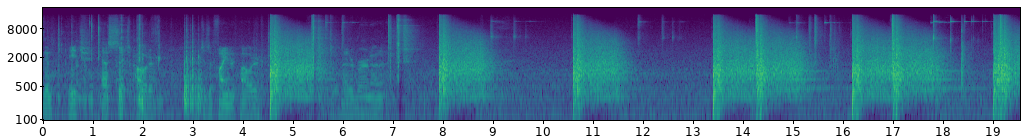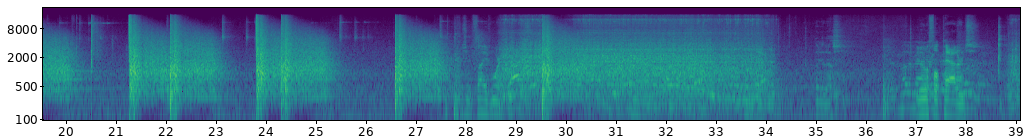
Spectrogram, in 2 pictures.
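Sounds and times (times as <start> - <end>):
pistol shots echoing indoors: 4.5 - 5.6, 7.9 - 9.0, 10.6 - 11.8, 13.4 - 15.5, 16.2 - 18.1, 19.0 - 20.4, 21.2 - 25.4, 26.6 - 27.6.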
